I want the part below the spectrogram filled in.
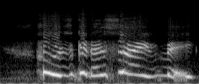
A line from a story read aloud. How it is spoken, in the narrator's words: cried Wilbur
